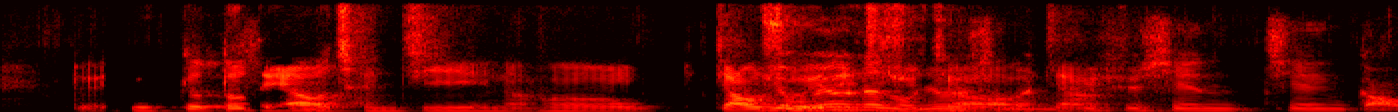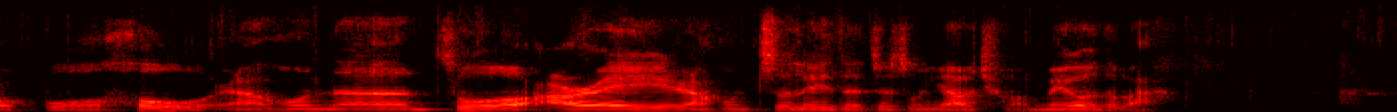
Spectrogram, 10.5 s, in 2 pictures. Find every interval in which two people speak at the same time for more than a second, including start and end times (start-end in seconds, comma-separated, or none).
2.8-4.3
